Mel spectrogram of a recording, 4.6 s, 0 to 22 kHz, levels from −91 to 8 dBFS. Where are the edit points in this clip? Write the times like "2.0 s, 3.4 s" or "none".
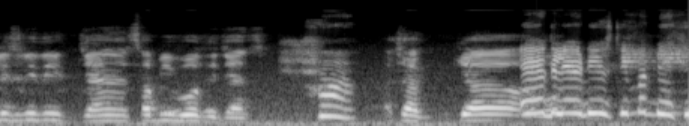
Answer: none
